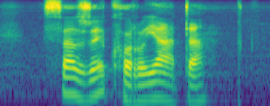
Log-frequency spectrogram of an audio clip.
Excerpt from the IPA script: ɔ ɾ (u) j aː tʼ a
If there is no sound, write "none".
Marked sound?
ɔ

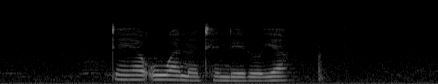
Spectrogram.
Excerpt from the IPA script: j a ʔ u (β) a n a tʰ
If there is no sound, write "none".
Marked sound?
w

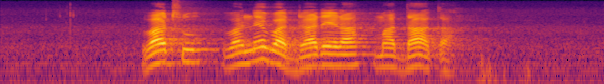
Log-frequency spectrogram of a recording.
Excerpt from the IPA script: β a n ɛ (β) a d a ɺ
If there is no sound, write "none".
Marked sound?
β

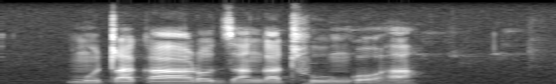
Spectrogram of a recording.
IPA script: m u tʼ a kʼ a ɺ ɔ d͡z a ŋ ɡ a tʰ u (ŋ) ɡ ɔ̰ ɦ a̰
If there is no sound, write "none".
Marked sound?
ŋ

